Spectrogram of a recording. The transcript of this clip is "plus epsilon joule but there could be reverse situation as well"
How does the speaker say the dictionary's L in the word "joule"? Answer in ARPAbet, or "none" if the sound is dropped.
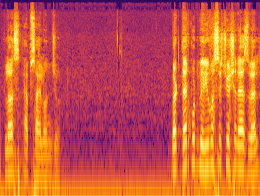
N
